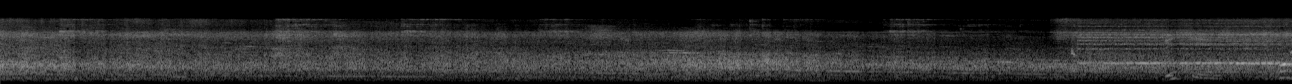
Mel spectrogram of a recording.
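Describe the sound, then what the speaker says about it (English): An NYC subway R188 7 train arriving in the Hmmsim 2 train simulator game, a steady loud rumble with wheel squeal that swells toward the end. "The next 7 train to Flushing Main Street is now arriving."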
